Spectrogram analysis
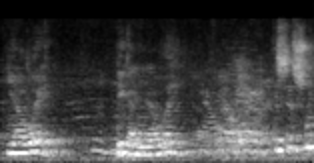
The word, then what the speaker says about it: Yahweh: 4 letras en hebreo, que la pronunciación más cercana, por lo menos la más cercana, es Yahweh.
